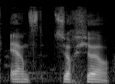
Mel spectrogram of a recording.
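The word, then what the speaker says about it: Ernst Zürcher: Tous ceux que la question intéresse, je renvoie aux épisodes qu'on a fait avec Ernst Surfer tu vois, je prononce bien son nom à hein, l'allemande, car c'est un Suisse allemand qui est le.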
